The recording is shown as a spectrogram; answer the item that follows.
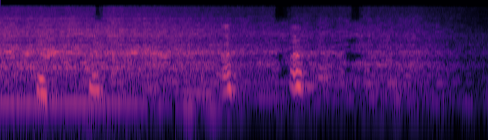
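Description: A countertop blender winding down: its motor hum and whir fade out and stop within the first second, with short bursts of laughter over and after it.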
